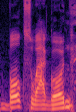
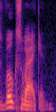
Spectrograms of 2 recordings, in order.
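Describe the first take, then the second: First: "Volkswagen" as BOLKS-wa-gon, B for V; Filipino mispronunciation. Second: "Volkswagen" as VOKES-wa-gen, clear V; correct pronunciation. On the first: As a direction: open "Volkswagen" with a B and end on a full "gon". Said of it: "gets mixed up with the B sound". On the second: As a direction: start "Volkswagen" with V and weaken the last vowel. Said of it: "You pronounce that as Volkswagen". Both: Shown as a demonstration.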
